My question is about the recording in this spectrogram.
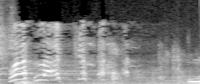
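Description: A person's short snicker for about half a second, falling in pitch, then quiet until a voice begins near the end.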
